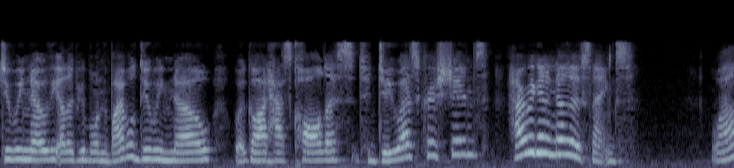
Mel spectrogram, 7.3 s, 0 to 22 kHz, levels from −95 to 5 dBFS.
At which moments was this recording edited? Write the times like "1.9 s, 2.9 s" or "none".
4.9 s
